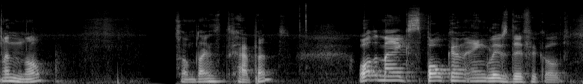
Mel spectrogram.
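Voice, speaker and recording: At a moderate pace, a man with a fairly high pitch and a non-native accent uses lively intonation broken by long, frequent pauses. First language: not English. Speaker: English learner and video creator. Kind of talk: solo speaking practice, answering questions. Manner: halting, searching for words.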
